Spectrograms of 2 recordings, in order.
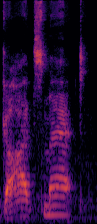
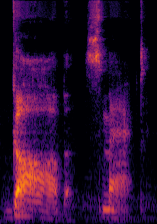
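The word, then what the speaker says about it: gobsmacked: word I'm looking for Gob smack I keep saying God smacked it's a band Gob smacked Gob like the British saying oh hush your go that means be quiet so yeah I've been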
